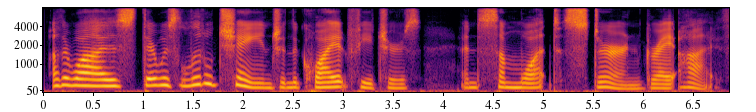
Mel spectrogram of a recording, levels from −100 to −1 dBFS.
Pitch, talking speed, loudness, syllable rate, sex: 185 Hz, 120 wpm, -18 LUFS, 3.9 syllables/s, female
